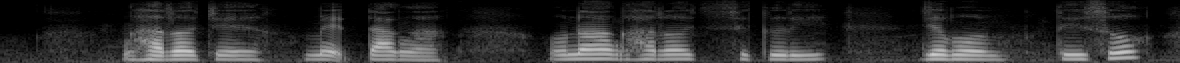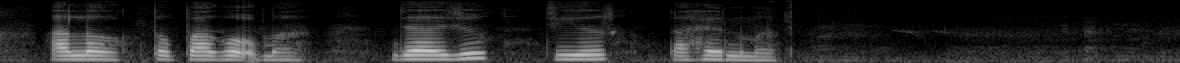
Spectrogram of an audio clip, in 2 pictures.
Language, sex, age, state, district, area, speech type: Santali, female, 30-45, West Bengal, Bankura, rural, spontaneous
